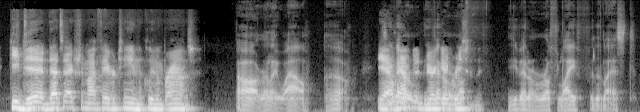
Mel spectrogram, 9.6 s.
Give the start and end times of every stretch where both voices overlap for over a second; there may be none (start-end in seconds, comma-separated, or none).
5.7-7.0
